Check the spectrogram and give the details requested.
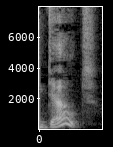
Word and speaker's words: doubt: And we doubt. We have doubt. Doubt in and of itself causes doubt. There's a freaking B in there and you don't even pronounce it.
